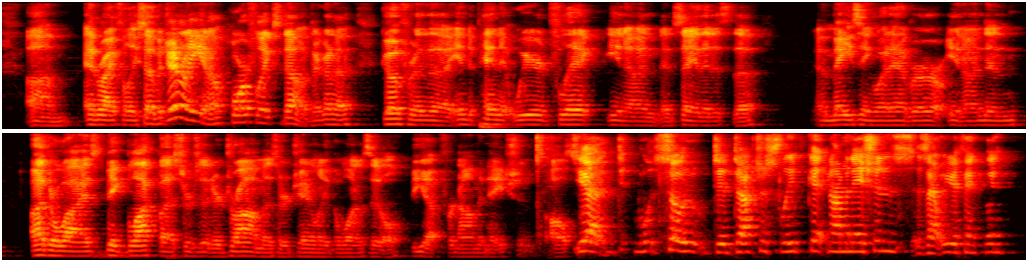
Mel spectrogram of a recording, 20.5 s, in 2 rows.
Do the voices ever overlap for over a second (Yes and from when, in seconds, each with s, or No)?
No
